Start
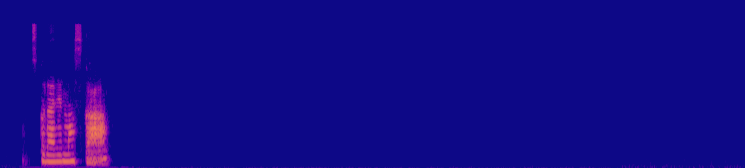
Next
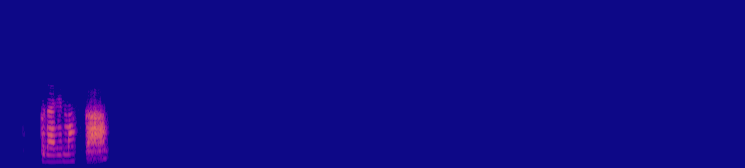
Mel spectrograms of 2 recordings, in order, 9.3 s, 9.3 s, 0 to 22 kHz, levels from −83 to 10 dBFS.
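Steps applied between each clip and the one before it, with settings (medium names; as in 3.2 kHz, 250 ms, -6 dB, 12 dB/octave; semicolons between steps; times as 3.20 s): Chebyshev band-pass 390–1500 Hz, order 3; trim -4.5 dB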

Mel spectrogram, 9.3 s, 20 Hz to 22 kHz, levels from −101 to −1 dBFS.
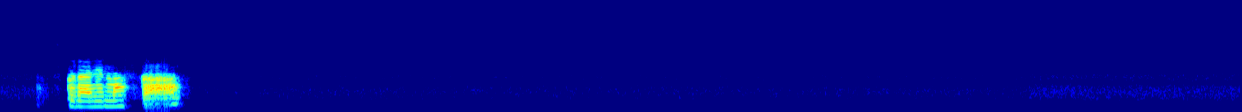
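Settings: comb 1.4 ms, depth 46%; peak limiter -23.5 dBFS, peak gain reduction 10.5 dB; trim +2.5 dB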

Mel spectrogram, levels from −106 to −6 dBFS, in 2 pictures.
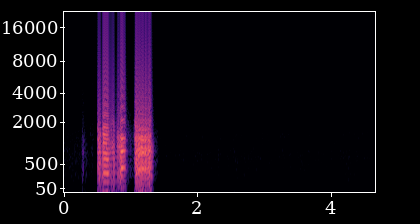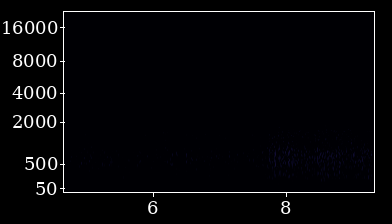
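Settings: cycle switcher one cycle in 2, muted; trim -2.5 dB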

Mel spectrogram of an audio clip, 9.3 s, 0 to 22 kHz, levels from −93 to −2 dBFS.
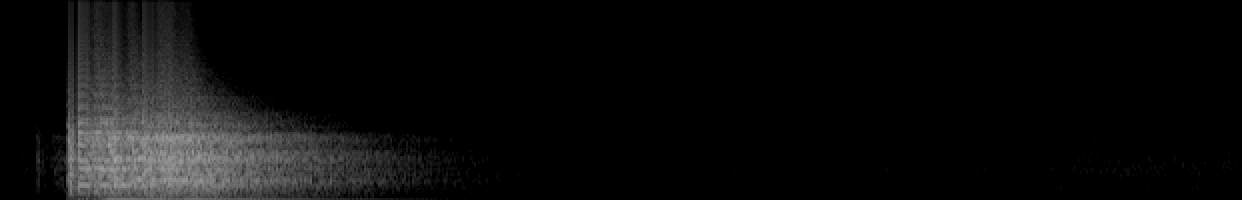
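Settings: compression, threshold -39 dBFS, peak gain reduction 9 dB; algorithmic reverb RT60 2.6 s, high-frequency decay 0.4×, pre-delay 85 ms, DRR -4 dB; trim +2.5 dB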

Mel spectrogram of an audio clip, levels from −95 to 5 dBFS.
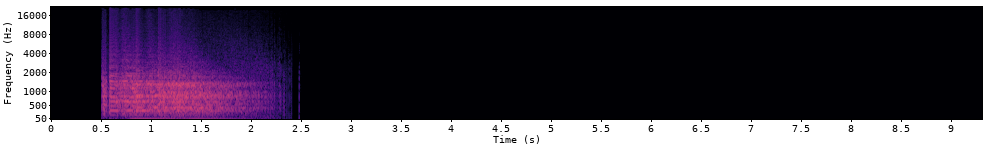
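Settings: small samples zeroed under -52.5 dBFS; trim +1.5 dB; Vorbis 96 kbps 44.1 kHz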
